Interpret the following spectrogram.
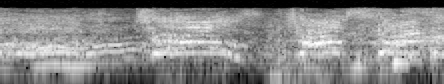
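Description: A woman wailing, her voice wavering up and down in pitch, with a thud about one and a half seconds in.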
